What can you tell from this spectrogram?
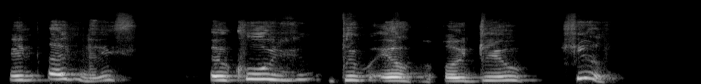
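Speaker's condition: Cerebral palsy; brain injury from birth asphyxia, born not breathing; speech impediment, first 5 minutes hardest to follow, listeners get used to it, transcript provided

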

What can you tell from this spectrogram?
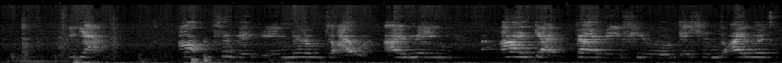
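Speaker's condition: Cerebral palsy

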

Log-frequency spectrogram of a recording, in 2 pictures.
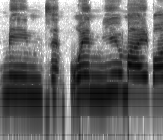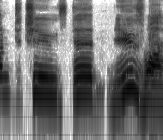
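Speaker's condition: Parkinson's disease, young onset; sees movement disorder specialist every 6 weeks or sooner

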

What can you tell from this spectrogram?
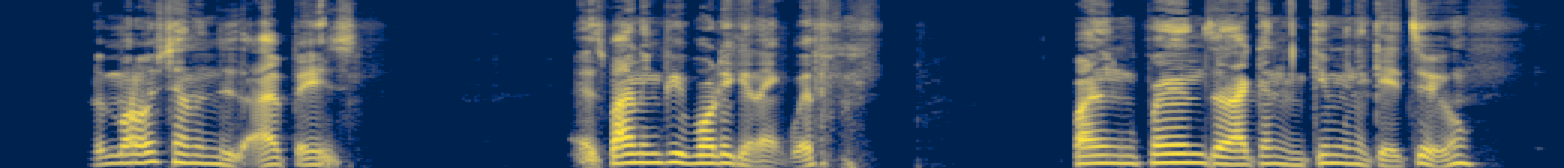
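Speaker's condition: Cerebral palsy; low voice

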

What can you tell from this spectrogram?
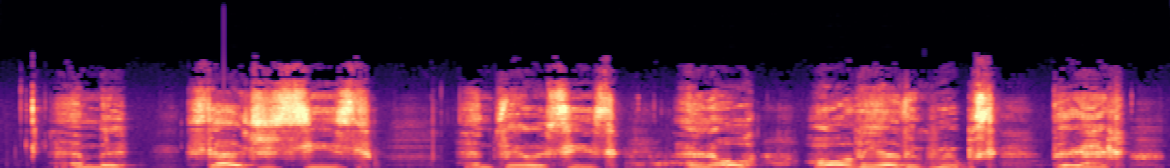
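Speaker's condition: Cerebral palsy; speech affected, reading very slow

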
